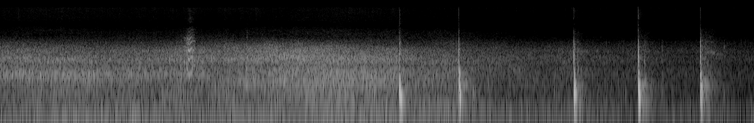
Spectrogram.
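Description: Axe chopping into a log: five sharp strikes, a little under a second apart, starting about five seconds in. They follow a steady rushing noise that fades away as the chopping begins.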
